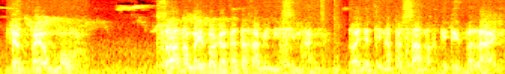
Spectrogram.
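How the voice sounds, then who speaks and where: A man playing a serious older gentleman in an Ilocano radio drama. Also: fairly low pitch, sing-song, fast talker, heavily acted. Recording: distant pickup with faint ambient noise.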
